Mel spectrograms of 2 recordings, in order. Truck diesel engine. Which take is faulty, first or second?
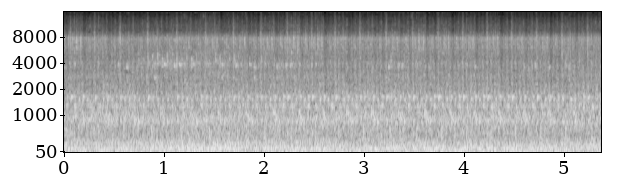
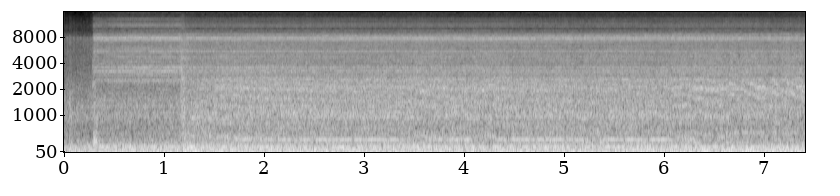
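second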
